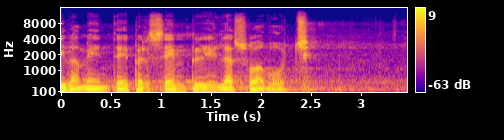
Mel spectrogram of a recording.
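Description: An elderly man sings a chant through a microphone in a large open space.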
